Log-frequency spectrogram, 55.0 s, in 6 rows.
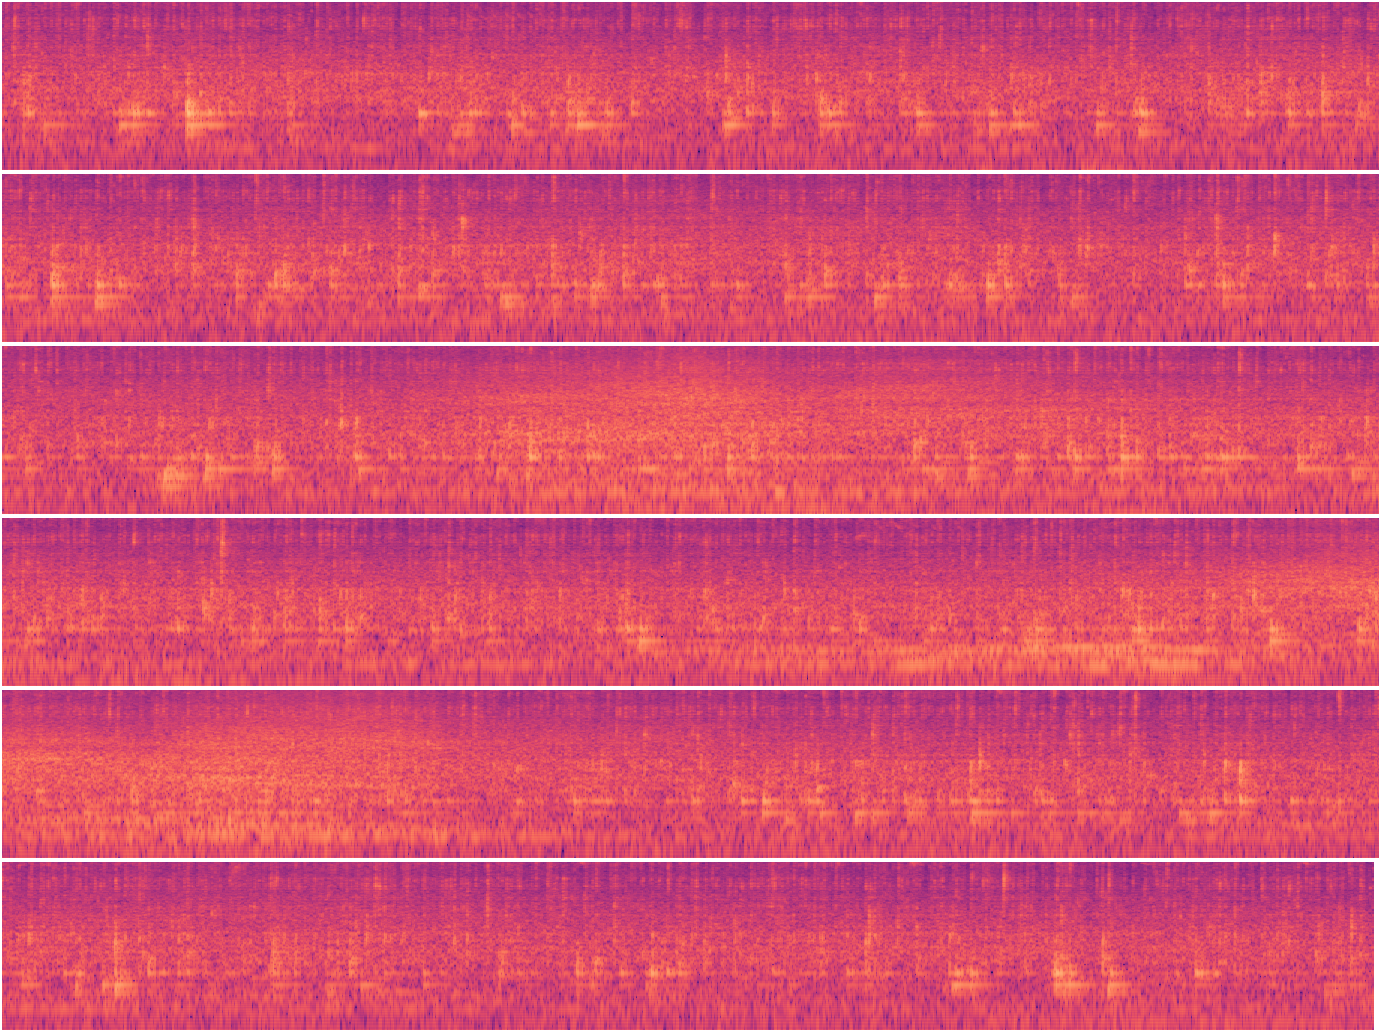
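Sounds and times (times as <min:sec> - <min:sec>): rain pattering and dripping: 0:00.0 - 0:55.0
water trickling: 0:00.0 - 0:55.0
car tyres hissing on wet road: 0:20.4 - 0:27.4, 0:32.8 - 0:41.5.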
